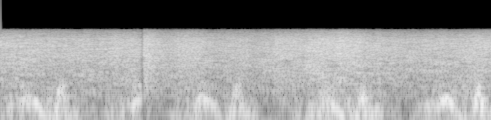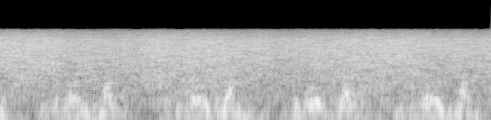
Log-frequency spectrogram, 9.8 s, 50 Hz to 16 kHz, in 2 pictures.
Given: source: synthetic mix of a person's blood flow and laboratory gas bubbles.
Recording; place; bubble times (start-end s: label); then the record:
Doppler ultrasound of blood flow; precordium
no bubbles
From the record:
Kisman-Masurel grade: 000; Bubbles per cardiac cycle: 0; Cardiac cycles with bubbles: 0%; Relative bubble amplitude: no bubbles discernible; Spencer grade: 0 (complete lack of bubble signals)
